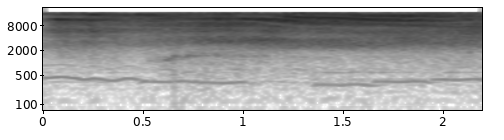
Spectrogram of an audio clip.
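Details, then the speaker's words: 2010 Toyota RAV4: a steady, sharp hiss of air escaping from a badly seated intake hose that may need tapping into place with a hammer, music playing over it. "если патрубок небо уход молотком подбить самом деле у нас вам травит воздух"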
